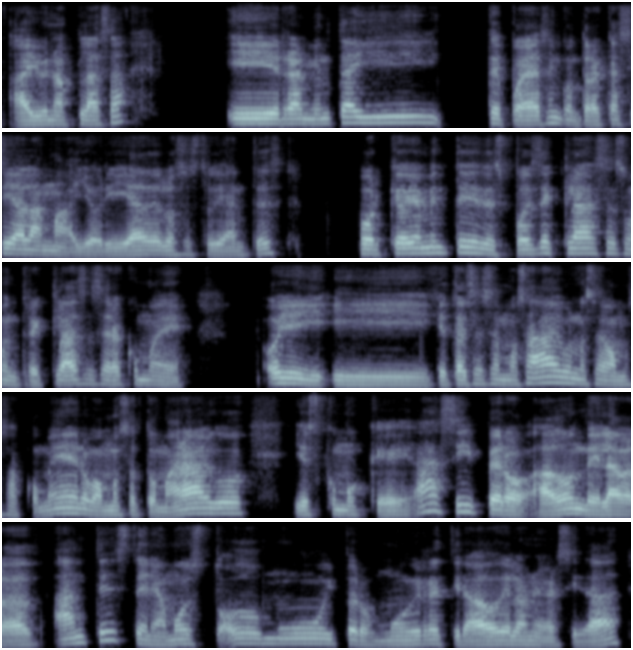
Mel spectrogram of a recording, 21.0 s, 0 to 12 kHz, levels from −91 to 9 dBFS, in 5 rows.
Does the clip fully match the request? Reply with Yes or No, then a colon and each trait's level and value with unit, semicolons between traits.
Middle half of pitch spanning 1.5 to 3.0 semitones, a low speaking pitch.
No: average, 4.2 semitones; low, 120 Hz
